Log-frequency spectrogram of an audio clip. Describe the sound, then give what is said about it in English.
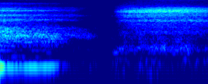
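Someone takes a deep breath in through the nose and breathes out through the mouth. A long airy inhale is followed by a short silent pause, then a broad, hissing exhale of similar length. “taking three nice deep cleansing breaths down into your belly through your nose. Exhaling out of your mouth.”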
